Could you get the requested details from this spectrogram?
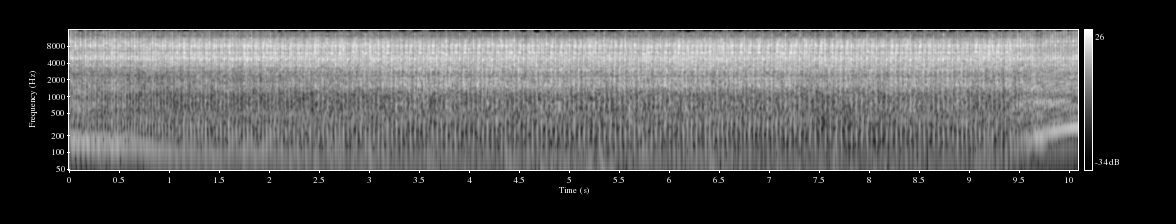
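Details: Saito FA-100 glow four-stroke after rebuild (new bearings, gasket set, tappets; exhaust tappet was mushroomed), APC 14x6 prop, Omega 10% fuel, OS F plug: loud steady high-rev buzz with prop roar, even without misses, before throttling down; healthy.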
